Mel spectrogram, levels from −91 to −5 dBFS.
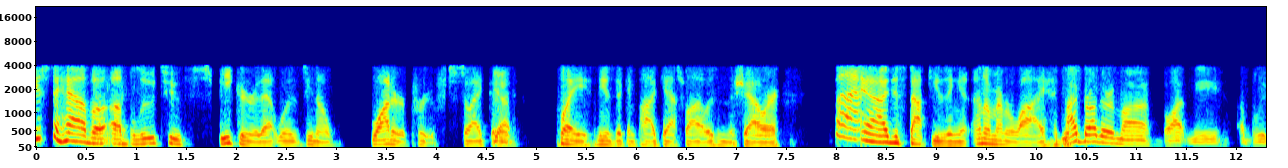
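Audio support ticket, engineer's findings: Speex codec throughout, at a low bitrate setting, plausibly around 11 kbps. Too few bits for the CELP excitation, so speech comes out hoarse and noisy, with audible codec damage across the whole clip.

VoIP packet loss concealed by the speech codec, 8.21–8.29 s. About 40 ms missing, fitting two 20 ms frames dropped. Decoder extrapolated from its last pitch and filter with falling gain, giving a brief, fading smear; speech stays weakened briefly afterwards.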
